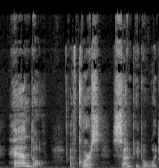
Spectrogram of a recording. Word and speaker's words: Handel: that back in, but in English, it's just a regular A without any diacriticals, right? And you just call him Handel. Of course, some people would like to pronounce it Handel, which is, of course,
